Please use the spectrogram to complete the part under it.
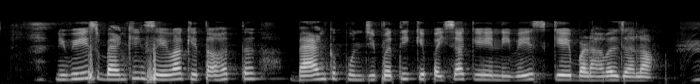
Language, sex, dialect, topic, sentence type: Bhojpuri, female, Southern / Standard, banking, statement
